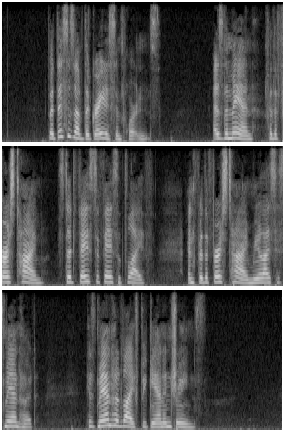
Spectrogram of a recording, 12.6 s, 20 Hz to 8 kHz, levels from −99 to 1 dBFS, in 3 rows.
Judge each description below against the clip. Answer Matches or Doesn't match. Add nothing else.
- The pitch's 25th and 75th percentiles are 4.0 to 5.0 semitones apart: Doesn't match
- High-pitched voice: Matches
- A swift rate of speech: Doesn't match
